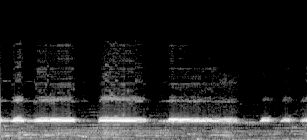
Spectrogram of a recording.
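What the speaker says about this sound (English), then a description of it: "Who's blowing the whistles?" Shrill police-style whistles blown repeatedly at a street protest, loud and close, in several long blasts with short gaps between them, with no talk over them.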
